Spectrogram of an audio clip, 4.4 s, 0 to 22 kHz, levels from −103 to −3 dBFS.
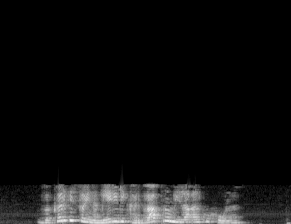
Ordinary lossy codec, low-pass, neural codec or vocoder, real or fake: AAC, 16 kbps; 7.2 kHz; none; real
